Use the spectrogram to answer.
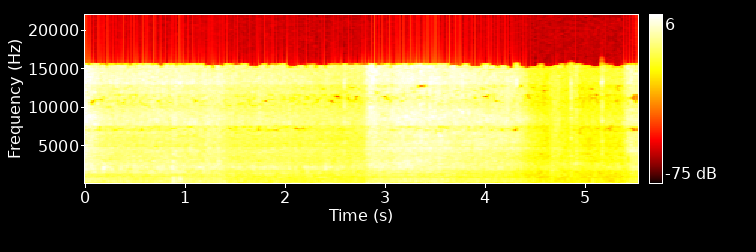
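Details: Mitsubishi Adventure after adjusting the accessory belt to slight tension, which cured a squeak and lost aircon: engine runs with smooth even hum, no chirp or squeal; aircon cooling again, accessory drive healthy.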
